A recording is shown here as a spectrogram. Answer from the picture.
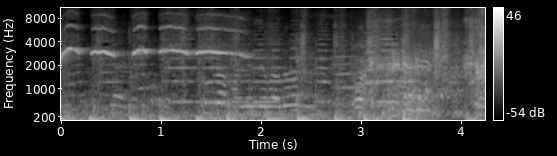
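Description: Brass band music: long held wind notes over a steady bass drum beat, about four strokes a second.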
